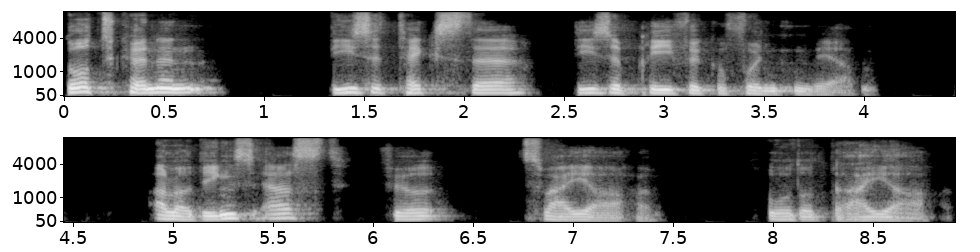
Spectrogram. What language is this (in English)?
German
